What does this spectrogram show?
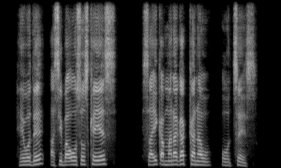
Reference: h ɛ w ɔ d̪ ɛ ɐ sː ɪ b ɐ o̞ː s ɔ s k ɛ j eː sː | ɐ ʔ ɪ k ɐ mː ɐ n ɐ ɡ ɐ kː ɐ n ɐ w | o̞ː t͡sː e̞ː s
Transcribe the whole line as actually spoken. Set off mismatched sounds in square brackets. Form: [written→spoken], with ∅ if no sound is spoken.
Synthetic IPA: h ɛ w ɔ d̪ ɛ ɐ [sː→s] ɪ b ɐ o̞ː s ɔ s k ɛ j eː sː | ɐ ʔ ɪ [k→kʼ] ɐ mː ɐ n ɐ ɡ ɐ kː ɐ n ɐ w | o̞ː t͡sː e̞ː s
